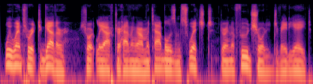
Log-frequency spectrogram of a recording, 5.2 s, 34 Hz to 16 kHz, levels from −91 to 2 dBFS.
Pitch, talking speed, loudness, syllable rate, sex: 100 Hz, 205 wpm, -21 LUFS, 6.4 syllables/s, male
